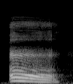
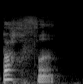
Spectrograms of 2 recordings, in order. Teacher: So it's nasal and it's un. So it really goes in your nose. You don't pronounce the M at all.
